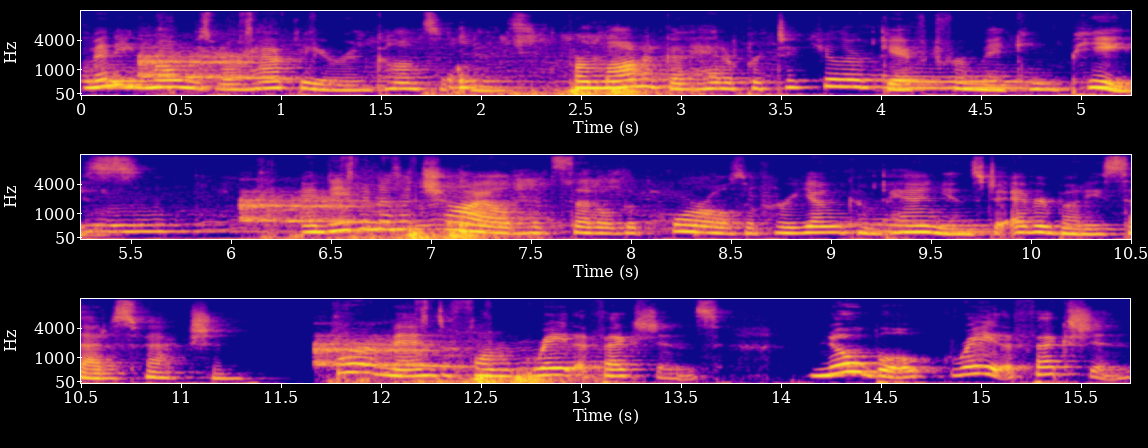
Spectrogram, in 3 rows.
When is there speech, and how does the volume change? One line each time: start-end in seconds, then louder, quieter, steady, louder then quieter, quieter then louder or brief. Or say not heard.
0.0-15.7 steady.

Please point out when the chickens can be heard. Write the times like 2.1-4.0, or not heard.
0.2-1.2, 6.0-7.0, 11.7-12.6.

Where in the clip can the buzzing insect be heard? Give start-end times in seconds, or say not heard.
0.0-9.8.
